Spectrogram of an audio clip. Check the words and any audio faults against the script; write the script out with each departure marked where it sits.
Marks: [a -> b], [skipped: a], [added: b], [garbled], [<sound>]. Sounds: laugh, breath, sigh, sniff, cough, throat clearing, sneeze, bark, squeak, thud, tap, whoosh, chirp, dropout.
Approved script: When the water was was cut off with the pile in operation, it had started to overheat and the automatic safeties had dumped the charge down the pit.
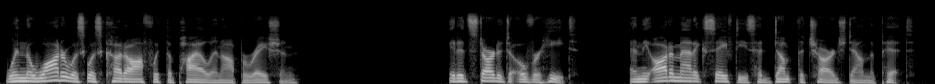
When the water was was cut off with the pile in operation, it had started to overheat and the automatic safeties had dumped the charge down the pit.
